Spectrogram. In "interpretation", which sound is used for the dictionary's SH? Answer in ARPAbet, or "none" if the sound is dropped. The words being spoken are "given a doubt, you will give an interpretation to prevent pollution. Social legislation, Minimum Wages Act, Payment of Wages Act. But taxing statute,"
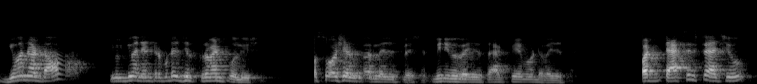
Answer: none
